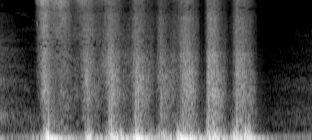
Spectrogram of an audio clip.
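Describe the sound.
A voice imitates the heavy wingbeats of a flying hornbill, a very large bird with a big beak, producing about seven rhythmic breathy whooshes in quick succession like a chugging train, loud, lasting under two seconds before silence.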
